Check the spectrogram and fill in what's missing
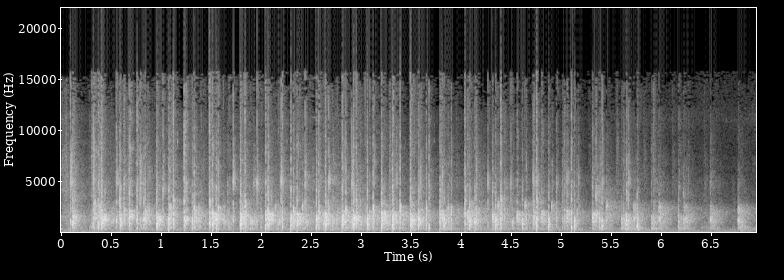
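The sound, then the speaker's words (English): Many people applaud, a dense steady patter of many hands clapping at once that thins out and softens over the last couple of seconds. “I'd like to give them a round of applause.”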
